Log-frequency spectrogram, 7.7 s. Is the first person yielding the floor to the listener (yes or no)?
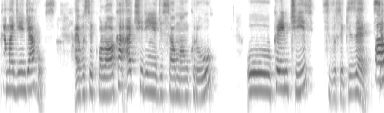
yes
